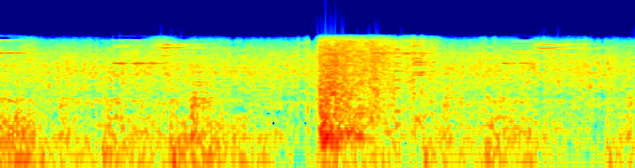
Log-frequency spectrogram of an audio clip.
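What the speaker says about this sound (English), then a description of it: "I can break the glass." Glass shatters in Half-Life, a sudden bright crash rising abruptly midway through and trailing off over a steady low background rumble, with no voices.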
